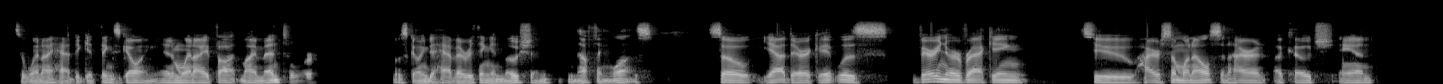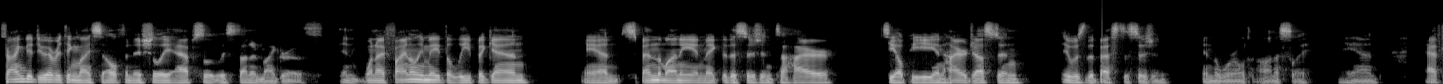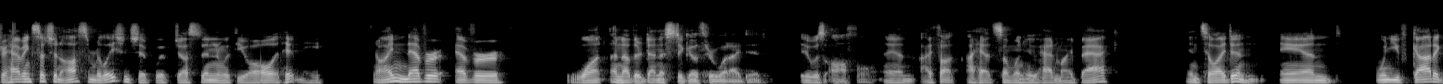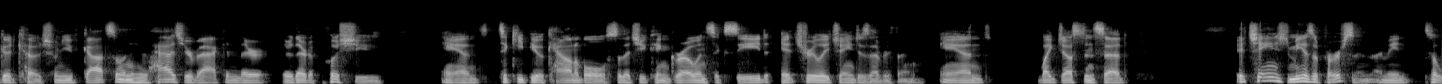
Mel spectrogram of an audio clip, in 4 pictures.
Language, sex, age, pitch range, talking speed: English, male, 20-39, 85-100 Hz, 185 wpm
